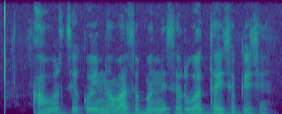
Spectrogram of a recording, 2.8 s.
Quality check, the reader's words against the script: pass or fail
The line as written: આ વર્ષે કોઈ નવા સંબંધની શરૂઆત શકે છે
fail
